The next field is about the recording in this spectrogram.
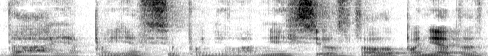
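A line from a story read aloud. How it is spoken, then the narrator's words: Hissing. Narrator (Russian): Тогда Сита стала шипеть, она сказала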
